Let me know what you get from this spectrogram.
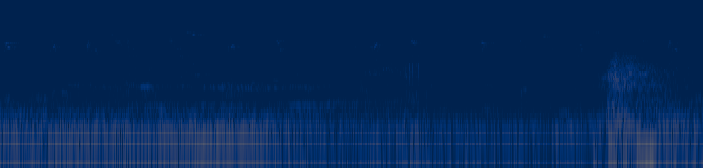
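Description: Small birds chirping: short, high, falling chirps, several a second, over a low steady hum. A brief rustling noise about six seconds in.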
